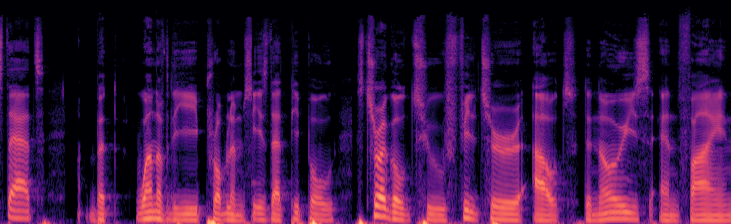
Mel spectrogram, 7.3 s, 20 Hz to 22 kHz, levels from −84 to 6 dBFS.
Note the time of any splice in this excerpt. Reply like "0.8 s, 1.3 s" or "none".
2.5 s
